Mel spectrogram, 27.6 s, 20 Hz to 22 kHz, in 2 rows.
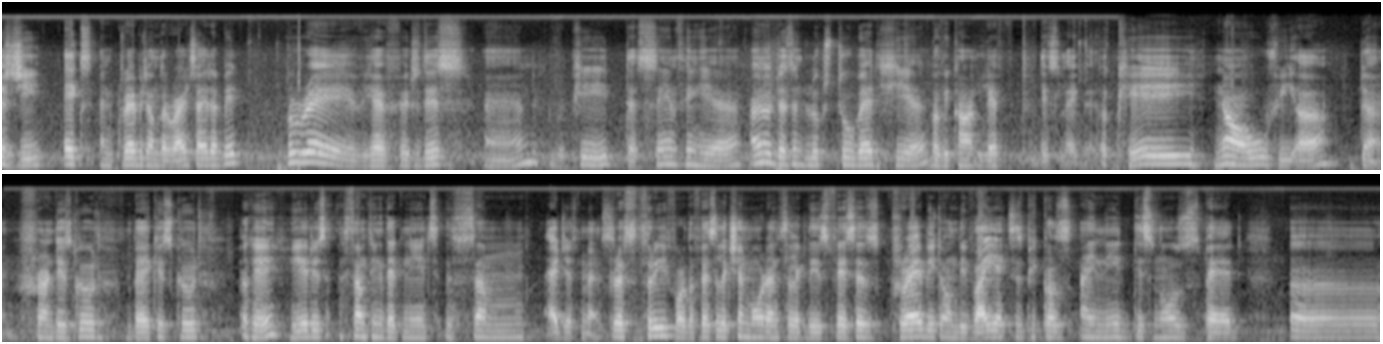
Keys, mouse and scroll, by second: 0.8 g, 3.2-4.8 shift+middle drag, 4.8-5.1 scroll up 2, 5.1 shift+middle click, 6.1 shift+click, 7.4 alt+click, 8.6 g, 11.0-12.0 scroll down 2, 12.0 a, 12.2 a, 12.8 Tab, 13.2 scroll down 2, 13.4-15.0 middle drag, 15.0-15.4 scroll up 3, 15.4-15.7 middle drag, 15.7 Tab, 16.0-16.4 scroll up 1, 16.4 shift+middle click, 17.3 click, 18.2 3, 18.5 click, 18.9 shift+click, 19.8 shift+click, 20.2-21.3 middle drag, 21.3 g.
